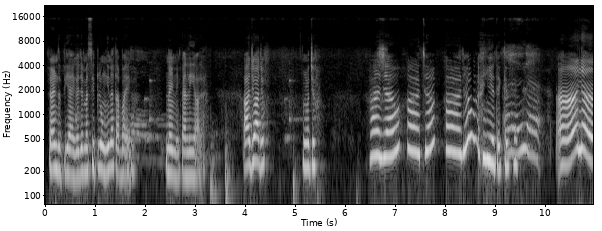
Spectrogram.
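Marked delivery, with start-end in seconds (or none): 4.0-10.8 high, loud pleading call to the dog; calling the dog over, high and loud; excited calling. Real, not acted. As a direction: call the puppy over, higher on each try.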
